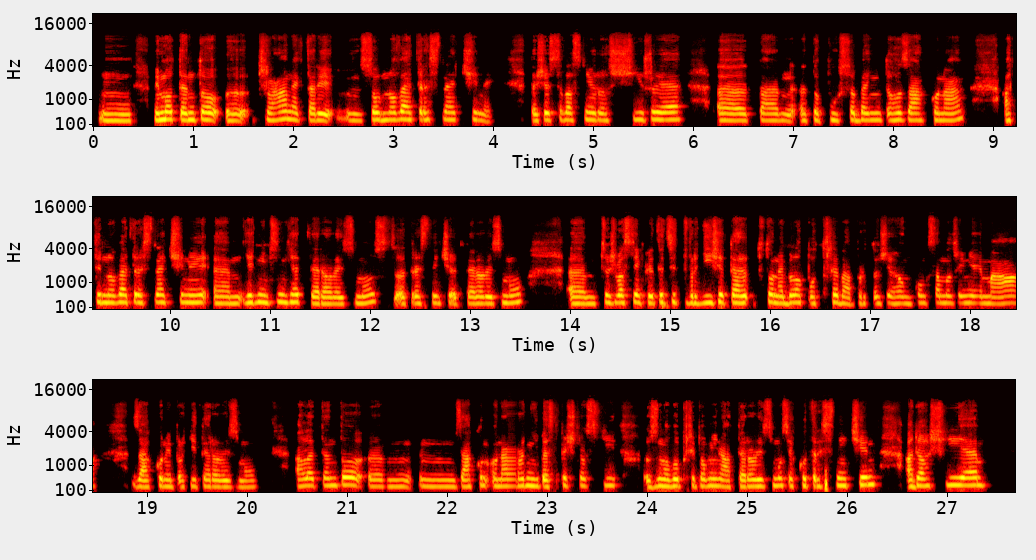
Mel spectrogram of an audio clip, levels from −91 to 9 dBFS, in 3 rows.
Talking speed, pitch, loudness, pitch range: 130 wpm, 215 Hz, -25 LUFS, 200-225 Hz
